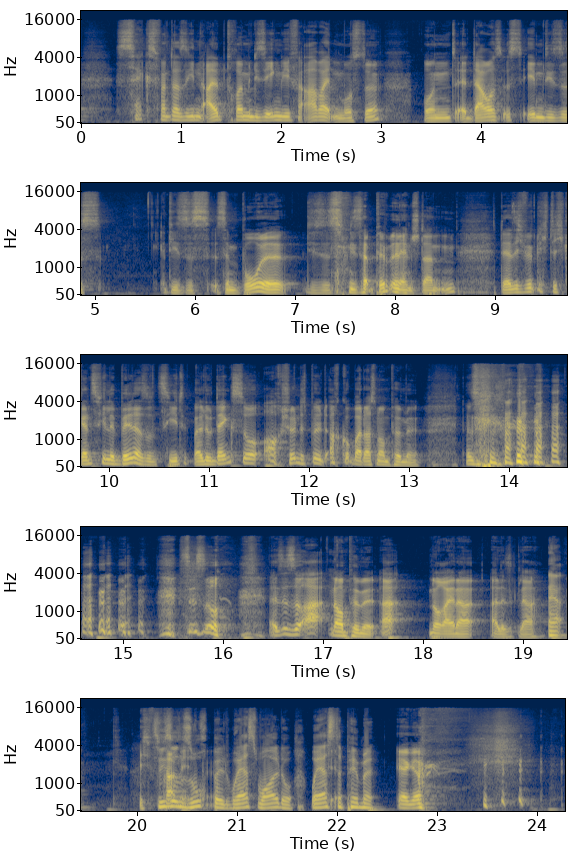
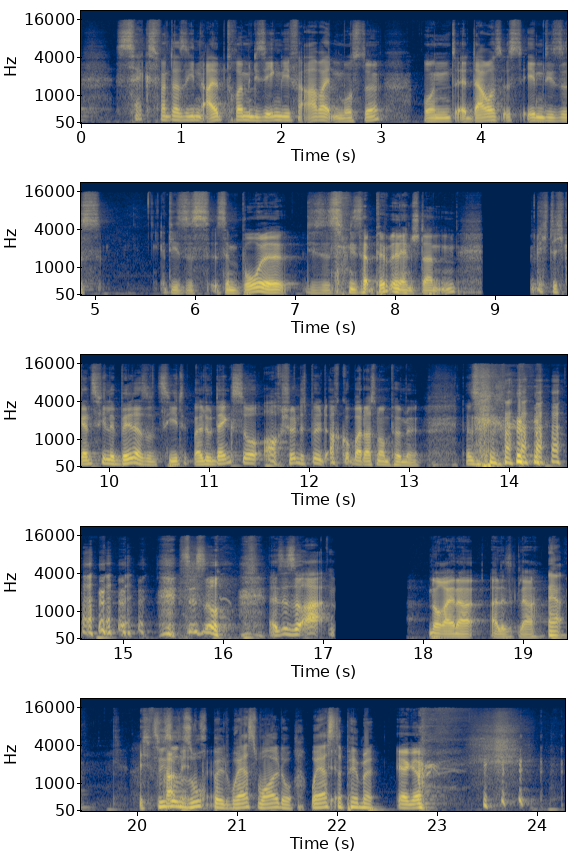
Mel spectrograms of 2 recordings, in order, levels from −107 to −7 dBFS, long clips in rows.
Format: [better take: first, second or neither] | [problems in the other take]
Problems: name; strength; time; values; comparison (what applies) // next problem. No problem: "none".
first | audio cutting out; at 9 s and at 17 s for 0.5 s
